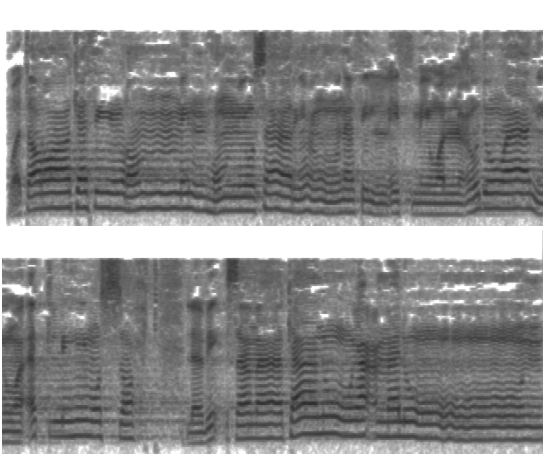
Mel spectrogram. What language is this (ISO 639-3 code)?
ara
